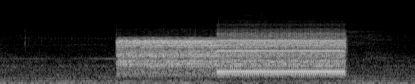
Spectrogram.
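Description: Diesel locomotive air horn sounding one steady blast of about two seconds, starting about a second in and cutting off sharply; the chord grows fuller about halfway through.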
